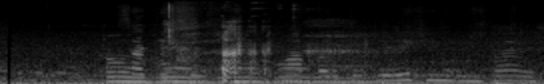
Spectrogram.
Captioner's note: laughs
